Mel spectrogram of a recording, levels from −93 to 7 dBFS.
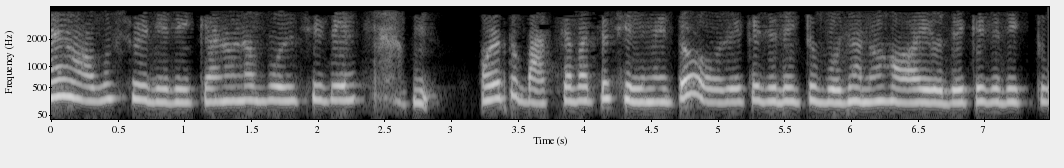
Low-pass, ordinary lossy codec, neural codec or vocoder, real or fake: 3.6 kHz; MP3, 24 kbps; codec, 16 kHz, 4 kbps, FreqCodec, smaller model; fake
